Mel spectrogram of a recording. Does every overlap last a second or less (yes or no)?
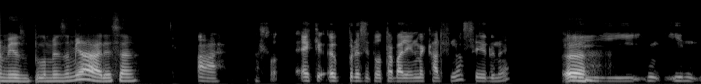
yes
